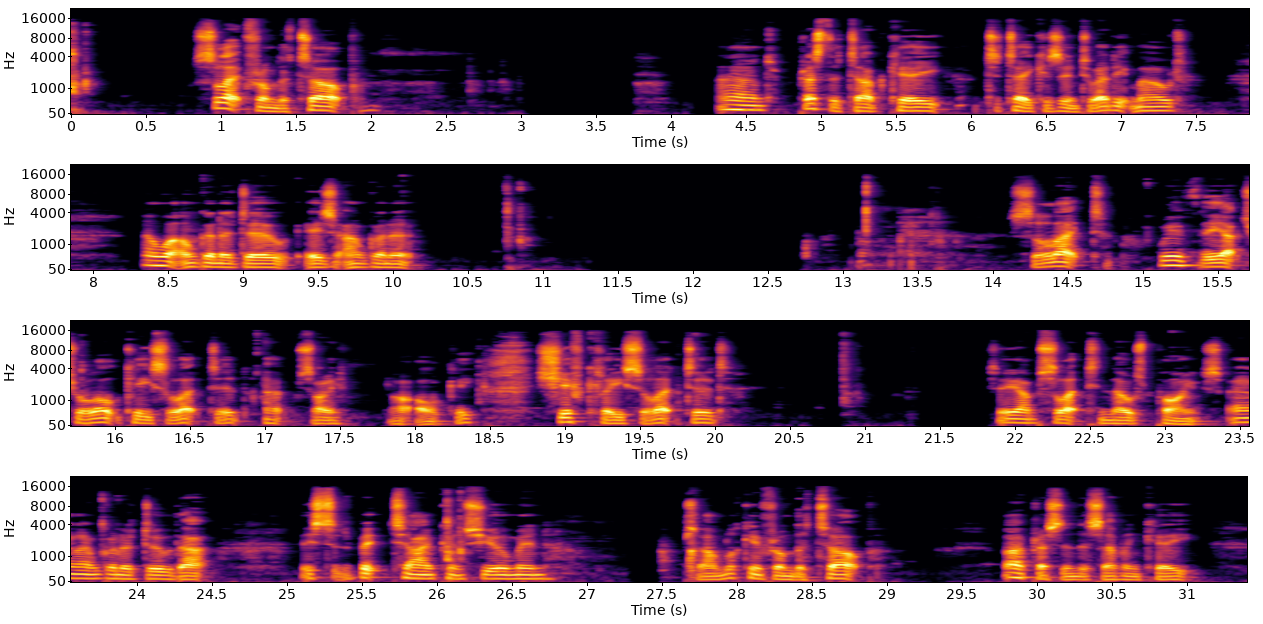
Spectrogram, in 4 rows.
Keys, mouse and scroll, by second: 0.0 7, 5.7 Tab, 10.1-12.4 middle drag, 10.8 1, 17.0 alt+click, 17.4-20.3 alt+drag, 20.9 shift+click, 23.1 middle click, 23.8 1, 26.1 7.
